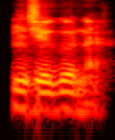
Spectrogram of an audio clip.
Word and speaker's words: Njuguna: How do you pronounce that name? I don't want to butcher it. Njuguna. So I've done a good job. Yes. So, yes, Juguna.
